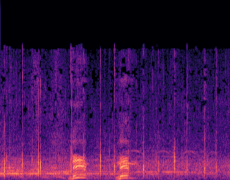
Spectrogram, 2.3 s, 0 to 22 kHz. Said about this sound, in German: Und damit bitte nochmal einen krachenden 10-Punkte-Applaus für unseren Gewinner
